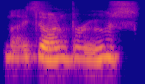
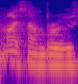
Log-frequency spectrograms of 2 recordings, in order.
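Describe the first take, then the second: First: Stretched, high, slow mock-solemn call; dramatic father. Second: Said in the usual way. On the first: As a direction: draw it out like a hammy movie father. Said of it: "do you see David Sharp". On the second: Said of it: "he's like".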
